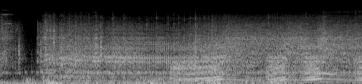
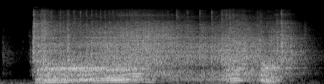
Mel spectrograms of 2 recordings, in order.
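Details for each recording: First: Ryobi two-stroke string trimmer, once not running, now starting easily after repair, with the shaft gearbox still locked up: it blips up and down a few times, then holds an even buzzy run with no misfire, running fine. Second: Non-running Ryobi line trimmer, throttle held wide open with a short shot of spray in the intake: starts on the first pull, high buzzing rev about two seconds, sags and dies; spark and compression confirmed, fuel problem suspected (primer bulb and fuel lines needed).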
